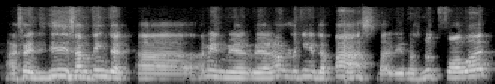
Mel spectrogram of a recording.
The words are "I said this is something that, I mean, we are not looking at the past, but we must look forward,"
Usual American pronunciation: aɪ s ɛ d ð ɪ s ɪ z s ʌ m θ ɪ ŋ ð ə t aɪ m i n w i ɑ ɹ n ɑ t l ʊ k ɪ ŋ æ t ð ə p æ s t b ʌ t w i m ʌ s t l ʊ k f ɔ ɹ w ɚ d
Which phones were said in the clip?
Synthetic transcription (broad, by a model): aɪ s ɛ d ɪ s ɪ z s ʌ m t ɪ ŋ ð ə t aɪ m i n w i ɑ w n ɑ t l ʊ k ɪ ŋ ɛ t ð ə p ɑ s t b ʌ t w i m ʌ s t l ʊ k f ɔ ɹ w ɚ d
